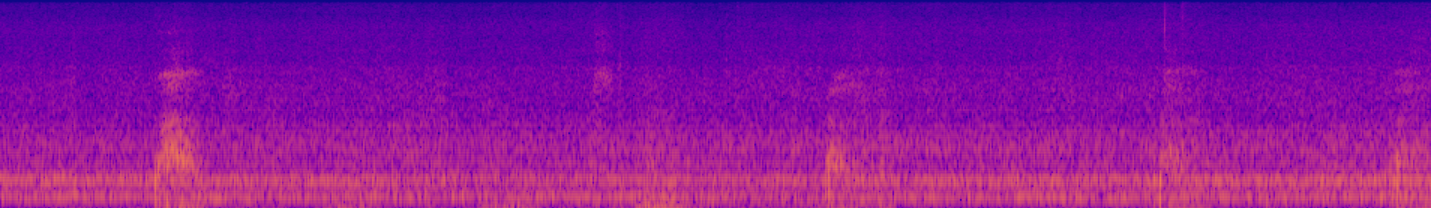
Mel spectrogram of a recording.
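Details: Colony of bees housed in a long bamboo pole, four metres in length, giving a continuous low drone; several short scraping or tapping noises punctuate the constant hum.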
